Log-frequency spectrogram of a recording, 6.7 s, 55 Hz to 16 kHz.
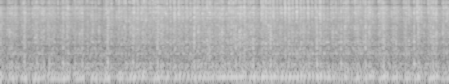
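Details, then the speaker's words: Freshly built turbocharged 409ci small block Chevy V8, added compression, first run: loud choppy rumble, steady, no knocking or ticking; oil milking from turbo drain, owner may lean it out or add vacuum pump; normal cammed idle. "I might end up having to find a way to put a vacuum pump on this thing. But wow, it sounds pretty good."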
